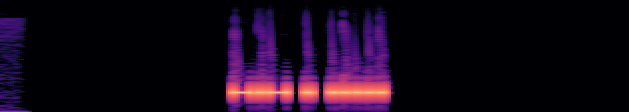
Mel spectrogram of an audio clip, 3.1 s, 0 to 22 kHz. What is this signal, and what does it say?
Morse code, heard as a keyed tone, about 40 wpm, 700 Hz. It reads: KE5
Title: USA Call Sign Prefixes - Repeated 2x - 40wpm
